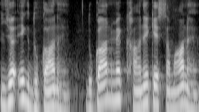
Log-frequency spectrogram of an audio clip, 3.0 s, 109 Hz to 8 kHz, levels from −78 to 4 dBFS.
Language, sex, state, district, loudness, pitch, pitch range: Hindi, male, Chandigarh, Chandigarh, -15 LUFS, 140 Hz, 120-155 Hz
